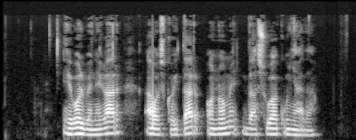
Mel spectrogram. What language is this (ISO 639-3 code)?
glg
